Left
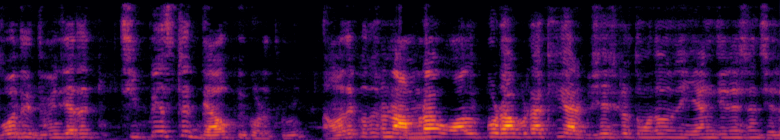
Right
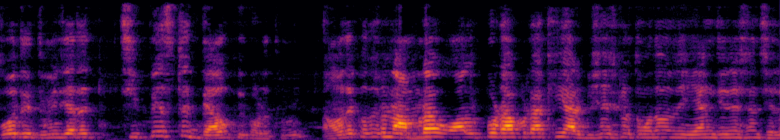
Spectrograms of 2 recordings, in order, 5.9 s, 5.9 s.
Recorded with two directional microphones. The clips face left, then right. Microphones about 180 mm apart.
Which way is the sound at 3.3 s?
Centre (ahead or behind).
